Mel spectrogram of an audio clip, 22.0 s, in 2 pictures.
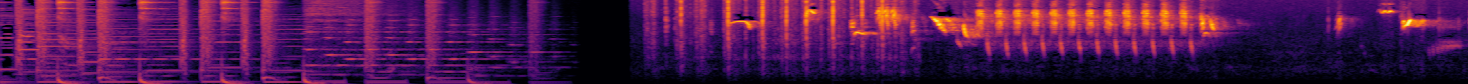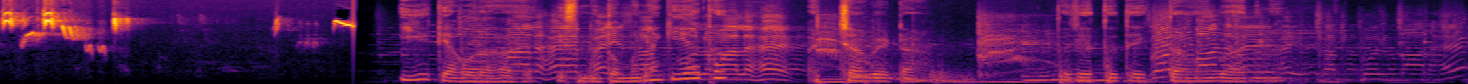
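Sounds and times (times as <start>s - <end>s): background music: 0.0s - 4.4s, 13.7s - 22.0s
birds chirping and trilling: 5.3s - 13.7s.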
